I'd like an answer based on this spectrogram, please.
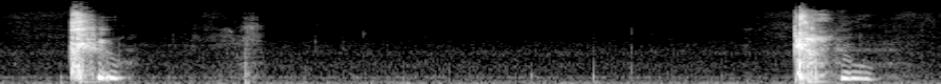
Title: Sneezing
